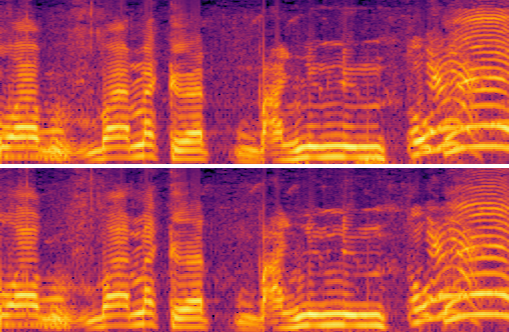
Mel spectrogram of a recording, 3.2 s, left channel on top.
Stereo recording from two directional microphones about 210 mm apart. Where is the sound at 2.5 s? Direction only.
50° left (ahead or behind).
